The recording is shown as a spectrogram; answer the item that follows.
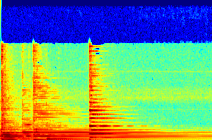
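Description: Erredi Guitars sunburst dreadnought acoustic guitar played fingerstyle: a few quick plucked notes over a bass note, then a full chord struck just under two seconds in and left to ring and fade away.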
